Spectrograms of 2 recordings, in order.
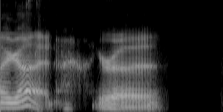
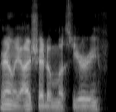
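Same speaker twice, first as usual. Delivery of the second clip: usual speaking voice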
